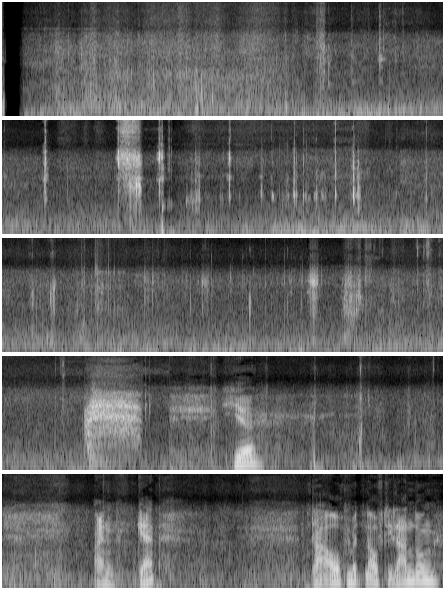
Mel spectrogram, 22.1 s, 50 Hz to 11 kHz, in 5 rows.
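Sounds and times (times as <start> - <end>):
backpack rummaging on dry leaves: 0.4 - 3.5
drink can cracked open with hiss: 5.6 - 6.2.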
